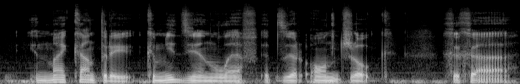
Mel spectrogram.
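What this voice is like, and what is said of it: Borat character voice impression. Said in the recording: “your Borat impression”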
